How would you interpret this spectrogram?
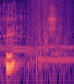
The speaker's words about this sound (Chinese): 没关系，你可以慢慢思考，我去给你倒水。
